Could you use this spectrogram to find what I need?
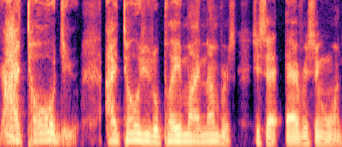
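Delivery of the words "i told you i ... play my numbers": acted-out furious cursing, high and angry. Retelling a woman cursing out her husband: imitating someone cursing angrily. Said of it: "She said she was cursing him out".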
